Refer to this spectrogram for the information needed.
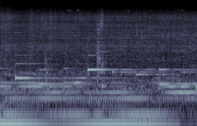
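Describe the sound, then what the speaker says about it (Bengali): Pumpkin curry sizzling and frying steadily in a pan as it is stirred, a soft continuous crackle with faint tonal hum in the background, with no voices over it. "একটু নেড়ে দিচ্ছি নেড়ে দিয়ে ঢেকে দেবো"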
